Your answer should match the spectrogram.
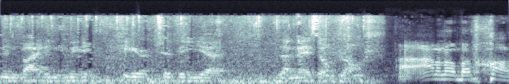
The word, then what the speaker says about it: Maison Blanche: to maybe even inviting him here to the La Maison Blanche? I don't know about all that, but damn, that's a tremendous French accent. How do you say that again? La Maison Blanche.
